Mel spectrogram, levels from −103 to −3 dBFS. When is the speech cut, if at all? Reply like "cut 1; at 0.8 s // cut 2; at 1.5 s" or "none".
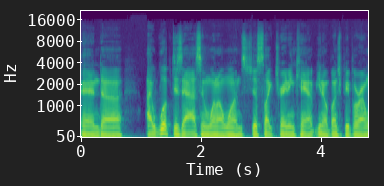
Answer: none

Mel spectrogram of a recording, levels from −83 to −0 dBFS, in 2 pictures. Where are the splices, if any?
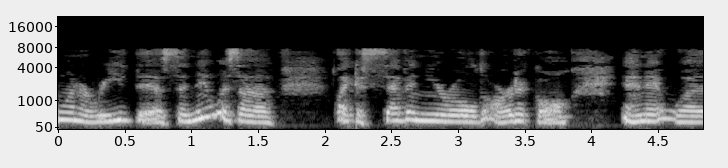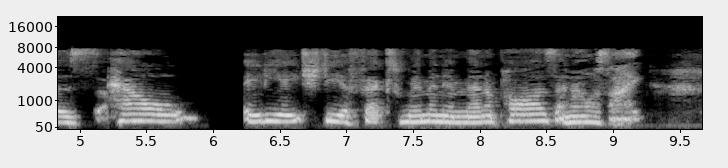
none

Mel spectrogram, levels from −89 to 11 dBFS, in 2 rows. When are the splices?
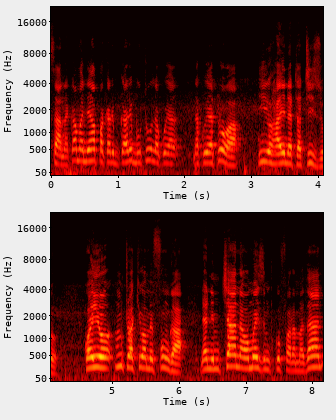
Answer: none

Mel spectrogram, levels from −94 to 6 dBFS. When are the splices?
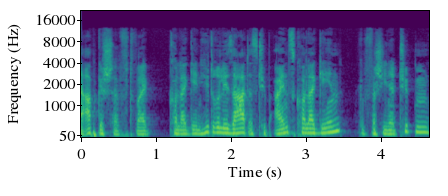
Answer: cut 1; at 2.3 s // cut 2; at 3.7 s

